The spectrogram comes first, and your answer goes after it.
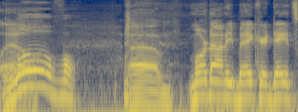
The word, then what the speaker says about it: Louisville: down there louisville louisville okay louisville vol like v-u-l louisville um more donnie baker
